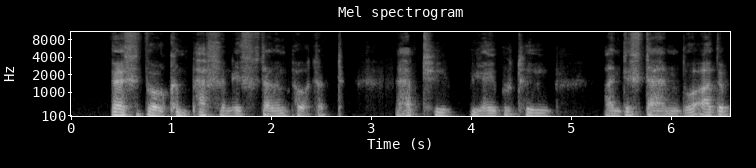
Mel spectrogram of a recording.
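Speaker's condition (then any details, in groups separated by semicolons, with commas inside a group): Profound deafness, born profoundly deaf, cochlear implant; powerful hearing aids early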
